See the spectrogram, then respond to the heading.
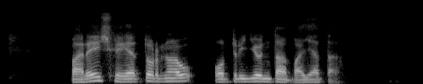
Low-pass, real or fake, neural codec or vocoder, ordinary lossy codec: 10.8 kHz; fake; autoencoder, 48 kHz, 32 numbers a frame, DAC-VAE, trained on Japanese speech; Opus, 16 kbps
